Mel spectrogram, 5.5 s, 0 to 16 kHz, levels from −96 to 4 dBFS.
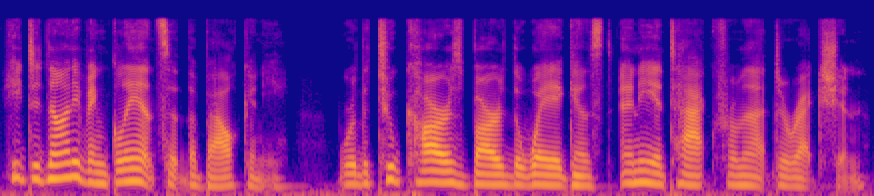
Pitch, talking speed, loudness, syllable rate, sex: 155 Hz, 230 wpm, -20 LUFS, 6.4 syllables/s, female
